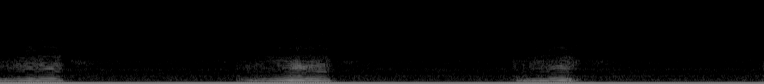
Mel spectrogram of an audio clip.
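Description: Three slow, buzzing snores with a tonal, vibrating quality, roughly 23 breaths a minute, over a steady low hum.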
